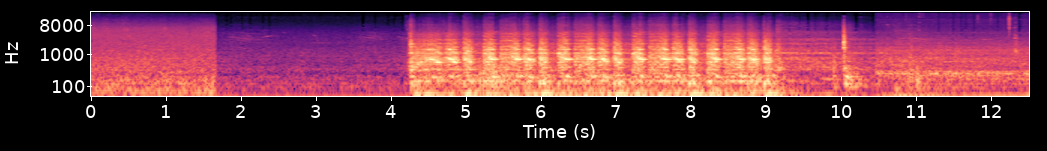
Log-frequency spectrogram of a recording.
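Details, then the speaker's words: Slant 6 engine that isn't running right, compression test with gauge in spark plug hole: starter cranks about five seconds with even, steady chug; about 135 psi on this cylinder, normal cranking compression. "can see it looks like about 135 pounds or so now we'll take a look at the other five and make sure that the compression's about the same on the rest of them"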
